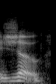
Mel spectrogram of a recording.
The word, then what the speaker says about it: Zhou: And I probably mispronounced that, spelled Z-H-O-U, but sort of pronounced like Zhou.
